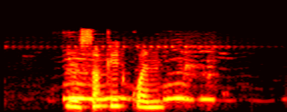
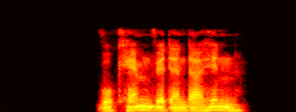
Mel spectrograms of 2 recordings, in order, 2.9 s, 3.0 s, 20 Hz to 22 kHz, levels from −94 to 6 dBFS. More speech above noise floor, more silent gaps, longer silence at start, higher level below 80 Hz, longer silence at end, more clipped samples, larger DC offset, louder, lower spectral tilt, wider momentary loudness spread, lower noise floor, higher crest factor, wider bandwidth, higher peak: second, 51 dB vs over 70 dB; neither; second, 0.65 s vs 1 s; second, -66 dBFS vs -54 dBFS; first, 0.75 s vs 0.55 s; neither; neither; about the same, -19 LUFS vs -21 LUFS; second, -5 dB/octave vs -7 dB/octave; first, 15 LU vs 7 LU; second, -68 dBFS vs under -90 dBFS; about the same, 18 dB vs 20 dB; about the same, 7.8 kHz vs 7.8 kHz; about the same, -4 dBFS vs -4 dBFS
